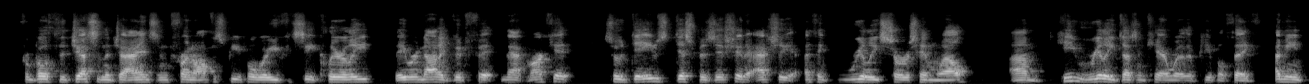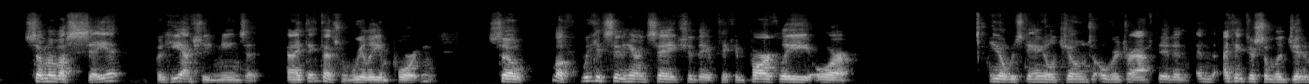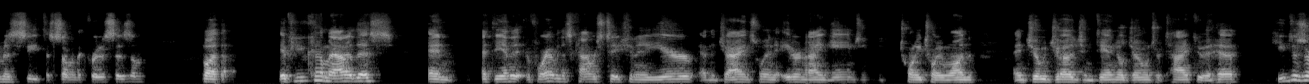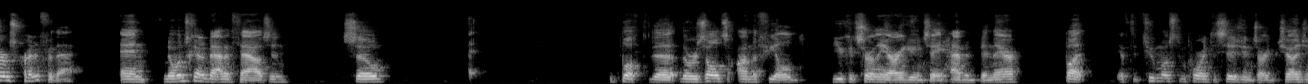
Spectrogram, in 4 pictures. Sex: male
